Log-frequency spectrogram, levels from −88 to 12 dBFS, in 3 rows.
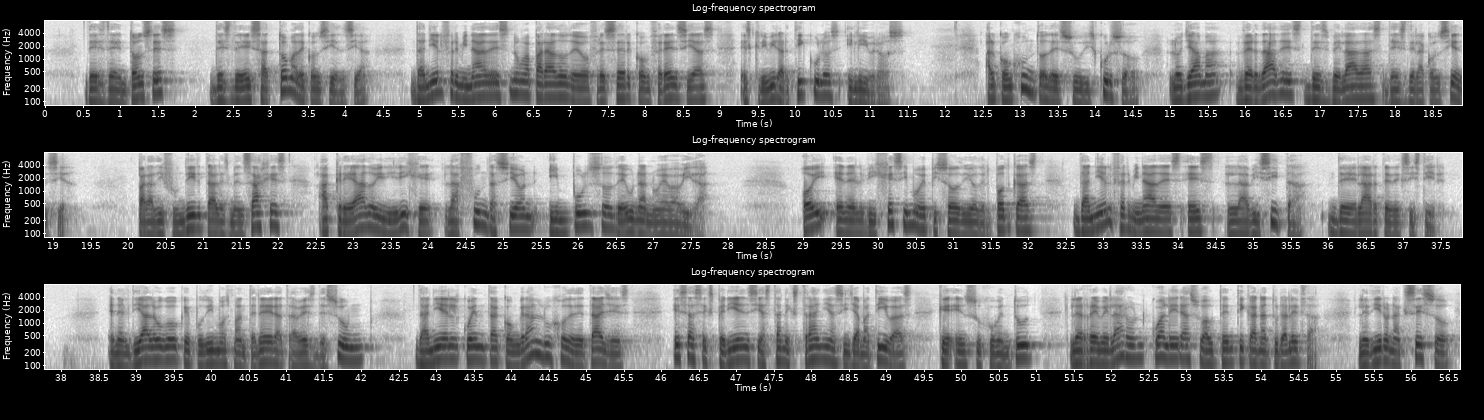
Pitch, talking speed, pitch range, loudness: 110 Hz, 105 wpm, 100-135 Hz, -16 LUFS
